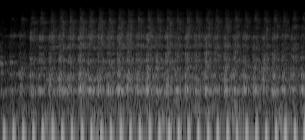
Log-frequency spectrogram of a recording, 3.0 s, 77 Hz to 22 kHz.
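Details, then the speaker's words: Yamaha Y15 single-cylinder motorcycle, 14,597 mileage, after basic top set (valve clearance adjustment) fixing loud tappet ticking: even low thump about 3.5 beats per second, no ticking on top; quiet normal idle after repair. "Jadi kalau selepas buat top set, apa yang dia akan rasa? Senyap lah."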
